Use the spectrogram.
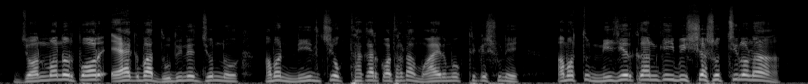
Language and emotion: Bengali, surprised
